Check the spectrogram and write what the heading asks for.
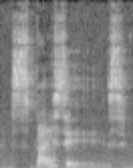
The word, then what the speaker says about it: spices: three sounds there spices actually the last sound is z the voiced sound of s so it's spicies spices spices okay well if you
